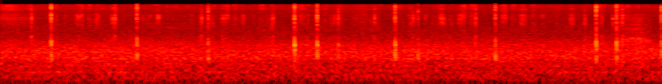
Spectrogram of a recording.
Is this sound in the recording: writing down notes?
yes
